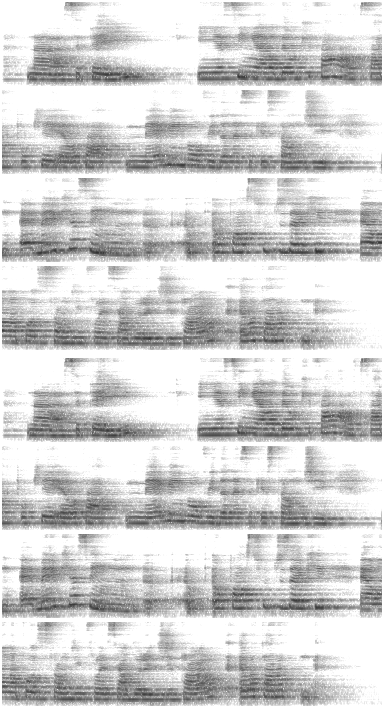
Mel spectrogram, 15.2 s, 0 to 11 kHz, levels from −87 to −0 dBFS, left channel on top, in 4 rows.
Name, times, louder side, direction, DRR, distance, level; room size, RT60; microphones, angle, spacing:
voice 1, 0.2-1.4 1.9-14.6, equal, 10° right, 3 dB, 0.7 m, -31 dB
11.5 x 5.0 x 5.4 m, 1.0 s
head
